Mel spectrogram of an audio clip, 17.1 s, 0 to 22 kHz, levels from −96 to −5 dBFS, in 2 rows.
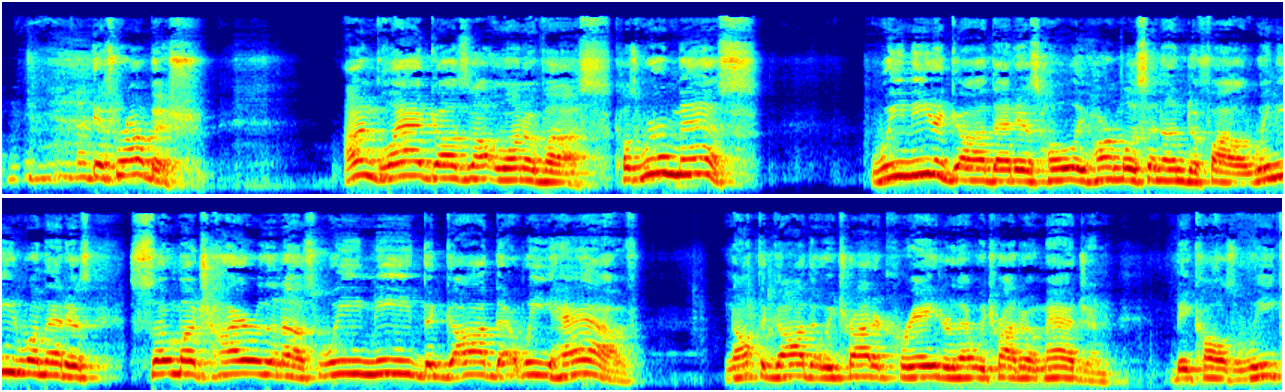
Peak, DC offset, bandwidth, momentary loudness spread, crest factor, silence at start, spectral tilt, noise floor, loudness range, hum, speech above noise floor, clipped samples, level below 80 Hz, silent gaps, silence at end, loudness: -4 dBFS; under 0.1%; 17 kHz; 8 LU; 12 dB; 0.05 s; -5.5 dB/octave; -66 dBFS; 3 LU; none; 50 dB; under 0.1%; -64 dBFS; none; 0 s; -16 LUFS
